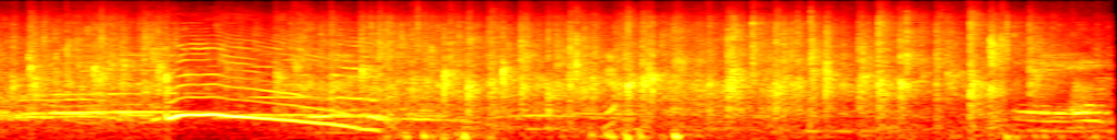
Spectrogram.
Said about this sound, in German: Gebt ihr einen Applaus.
